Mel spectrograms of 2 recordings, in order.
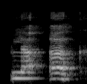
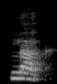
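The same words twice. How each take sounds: First: प्लक broken into pla, then ak; sounded out. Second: Said in the usual way. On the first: Shown as a demonstration. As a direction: split प्लक in two with a short gap. Teacher sounding out the word.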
